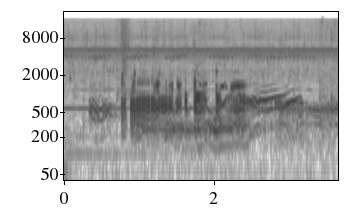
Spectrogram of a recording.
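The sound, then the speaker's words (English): A gurgling, rumbling growl like a stomach growling, rolling on in irregular wet bursts for a few seconds, moderately loud, with no voices over it. “It sounded like a stomach growling.”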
